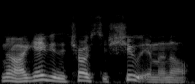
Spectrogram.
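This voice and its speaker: A man's voice: fairly high pitch, very animated, quick pace, fairly bright tone. A man playing a tabletop game, speaking casually in short, blunt lines.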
